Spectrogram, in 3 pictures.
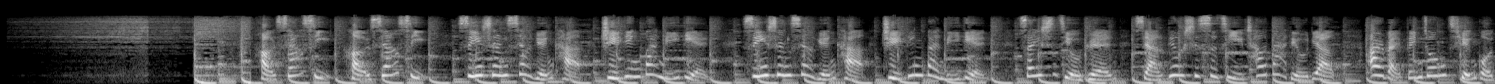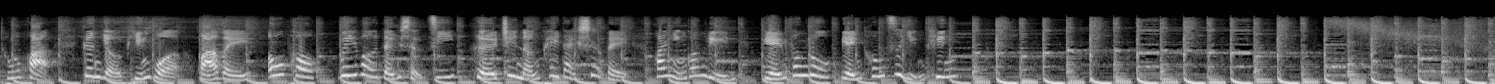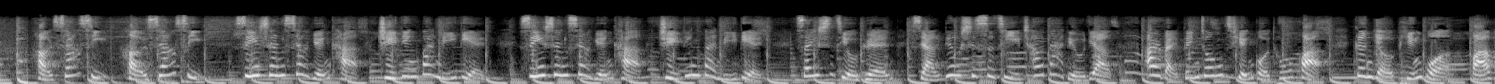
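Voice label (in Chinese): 女促销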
